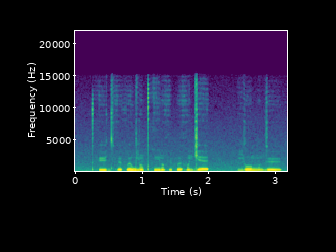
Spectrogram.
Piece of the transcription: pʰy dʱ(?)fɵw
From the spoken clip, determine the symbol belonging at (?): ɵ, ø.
ø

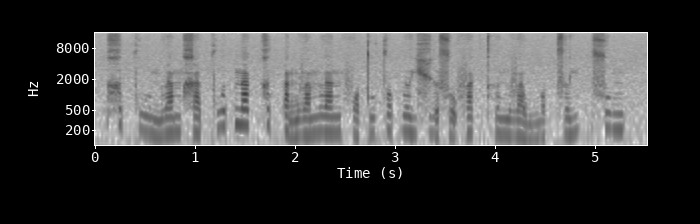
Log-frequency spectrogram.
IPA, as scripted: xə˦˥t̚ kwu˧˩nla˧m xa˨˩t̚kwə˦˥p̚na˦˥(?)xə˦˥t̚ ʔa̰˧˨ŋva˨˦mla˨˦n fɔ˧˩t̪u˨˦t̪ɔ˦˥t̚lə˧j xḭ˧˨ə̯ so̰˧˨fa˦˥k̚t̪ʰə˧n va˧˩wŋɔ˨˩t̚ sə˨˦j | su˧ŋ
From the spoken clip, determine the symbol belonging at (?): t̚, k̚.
k̚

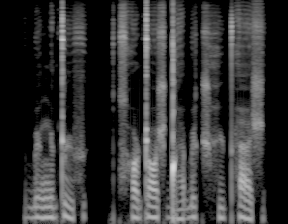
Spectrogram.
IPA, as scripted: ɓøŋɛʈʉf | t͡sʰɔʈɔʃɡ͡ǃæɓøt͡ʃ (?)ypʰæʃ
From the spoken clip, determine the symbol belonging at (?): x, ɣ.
x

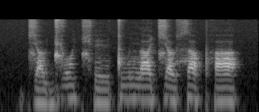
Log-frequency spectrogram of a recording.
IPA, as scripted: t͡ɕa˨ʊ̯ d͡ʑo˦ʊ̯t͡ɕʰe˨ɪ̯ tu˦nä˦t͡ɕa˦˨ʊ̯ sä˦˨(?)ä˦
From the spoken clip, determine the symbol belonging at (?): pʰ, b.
pʰ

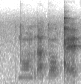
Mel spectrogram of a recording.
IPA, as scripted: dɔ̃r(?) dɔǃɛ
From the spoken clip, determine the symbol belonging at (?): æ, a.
a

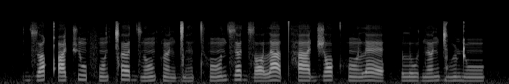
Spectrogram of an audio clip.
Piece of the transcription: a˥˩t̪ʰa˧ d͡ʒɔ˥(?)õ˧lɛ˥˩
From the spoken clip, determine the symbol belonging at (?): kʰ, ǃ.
kʰ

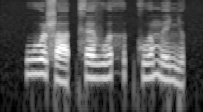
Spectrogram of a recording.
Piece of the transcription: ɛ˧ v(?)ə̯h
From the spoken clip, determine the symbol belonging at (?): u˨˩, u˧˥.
u˧˥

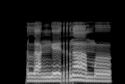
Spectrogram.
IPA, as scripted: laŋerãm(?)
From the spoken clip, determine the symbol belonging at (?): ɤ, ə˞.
ɤ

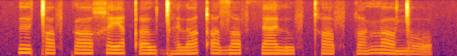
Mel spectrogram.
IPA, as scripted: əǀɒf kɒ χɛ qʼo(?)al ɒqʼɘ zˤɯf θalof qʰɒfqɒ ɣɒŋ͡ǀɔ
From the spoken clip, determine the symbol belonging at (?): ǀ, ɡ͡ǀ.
ɡ͡ǀ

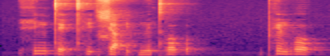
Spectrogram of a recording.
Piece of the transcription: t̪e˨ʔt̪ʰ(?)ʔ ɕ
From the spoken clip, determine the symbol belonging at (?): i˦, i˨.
i˦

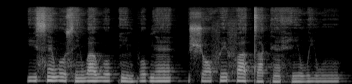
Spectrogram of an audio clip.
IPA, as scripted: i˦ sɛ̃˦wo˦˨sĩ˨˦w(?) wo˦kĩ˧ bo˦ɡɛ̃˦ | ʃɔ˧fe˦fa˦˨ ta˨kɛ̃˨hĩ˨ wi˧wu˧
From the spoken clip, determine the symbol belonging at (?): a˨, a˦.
a˦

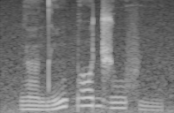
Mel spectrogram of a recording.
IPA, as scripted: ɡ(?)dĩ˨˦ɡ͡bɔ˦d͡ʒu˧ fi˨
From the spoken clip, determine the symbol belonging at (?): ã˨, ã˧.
ã˨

